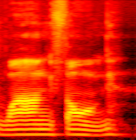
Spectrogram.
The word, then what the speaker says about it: Wang Cong: especially the standout finish of the night it's pronounced Wong thong that's funny hey Chris will we ever see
